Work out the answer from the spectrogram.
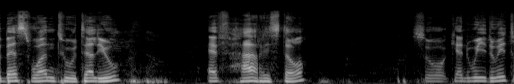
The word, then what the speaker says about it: Ευχαριστώ: Ευχαριστώ. So can we do it all together? Maybe with the right pronunciation.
